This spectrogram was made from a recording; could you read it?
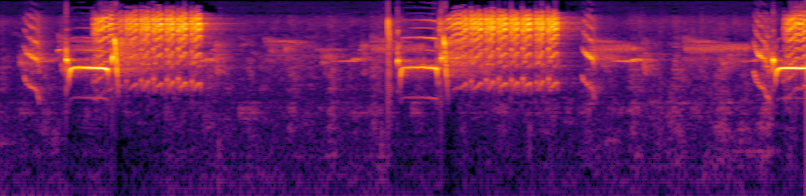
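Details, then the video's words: Female red-headed prenjak: a short whistled note with clicks leading into a long harsh buzzing trill, then softer thin whistles, the pattern repeating about every three to four seconds. "PRENJAK GACOR - MASTERAN BETINA, SUARA JERNIH, NGETIR PANJANG, KICAUAN BURUNG, PRENJAK KEPALA MERAH!"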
